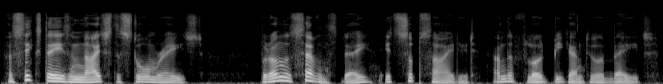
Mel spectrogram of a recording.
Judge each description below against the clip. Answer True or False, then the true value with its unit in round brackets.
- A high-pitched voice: False (110 Hz)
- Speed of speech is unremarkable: True (190 wpm)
